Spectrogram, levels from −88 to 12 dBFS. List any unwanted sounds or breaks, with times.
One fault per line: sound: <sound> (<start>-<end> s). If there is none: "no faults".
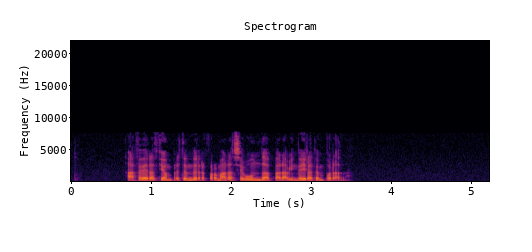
no faults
